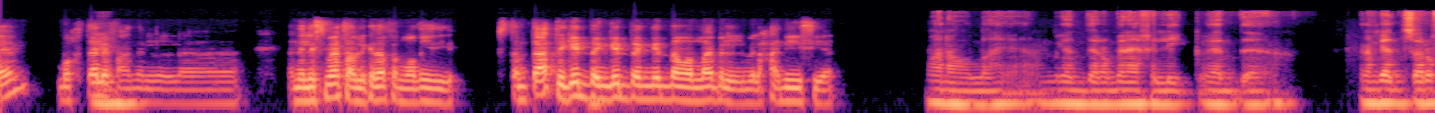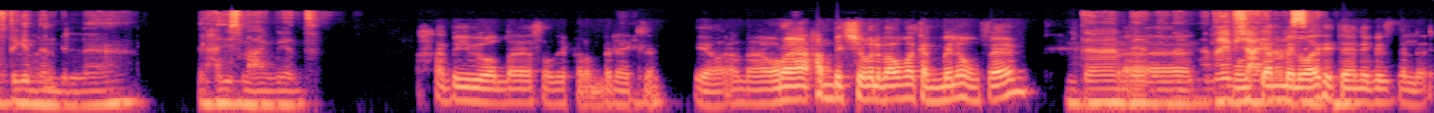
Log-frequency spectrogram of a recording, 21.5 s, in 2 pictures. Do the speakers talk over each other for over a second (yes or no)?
yes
